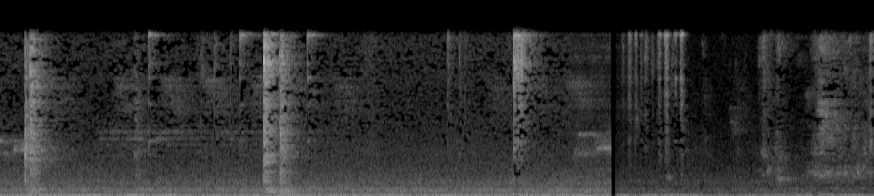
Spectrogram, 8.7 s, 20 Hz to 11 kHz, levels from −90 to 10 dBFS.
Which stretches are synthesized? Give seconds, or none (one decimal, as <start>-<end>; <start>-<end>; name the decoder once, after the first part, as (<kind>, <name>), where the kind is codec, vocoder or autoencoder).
5.7-6.4 (autoencoder, DAC-VAE)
